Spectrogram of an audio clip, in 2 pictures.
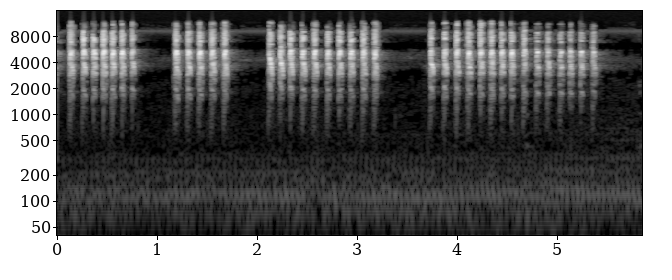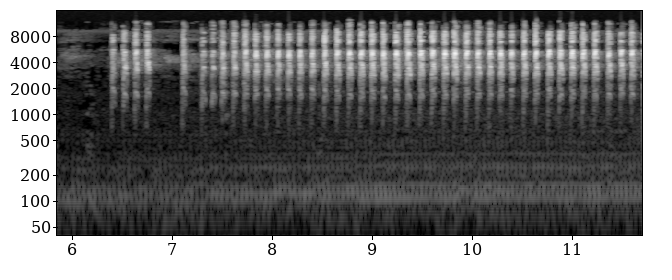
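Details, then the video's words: White-rumped shama with long sparrow imitation: short bursts of rapid dry chirping separated by silent gaps, then a sustained unbroken chatter through the second half. "Cungko isian gereja panjang"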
